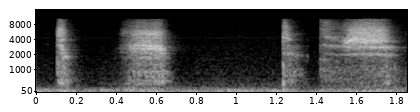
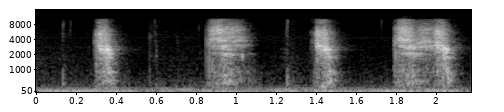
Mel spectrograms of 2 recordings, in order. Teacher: Place the tongue firmly on the upper gum ridge for the T, then crash through gently but sharply with the SH.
